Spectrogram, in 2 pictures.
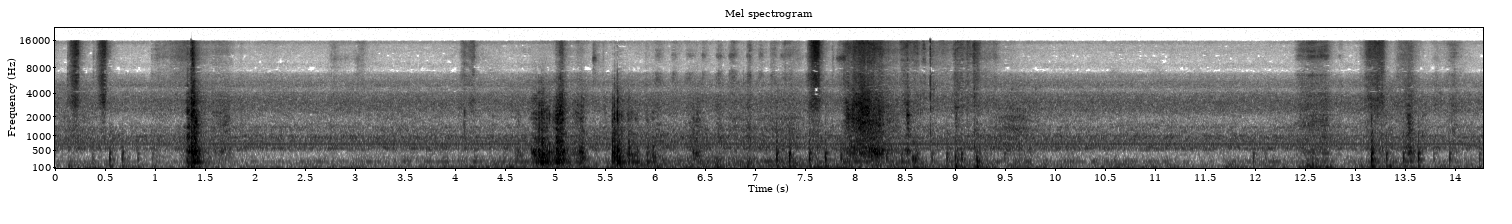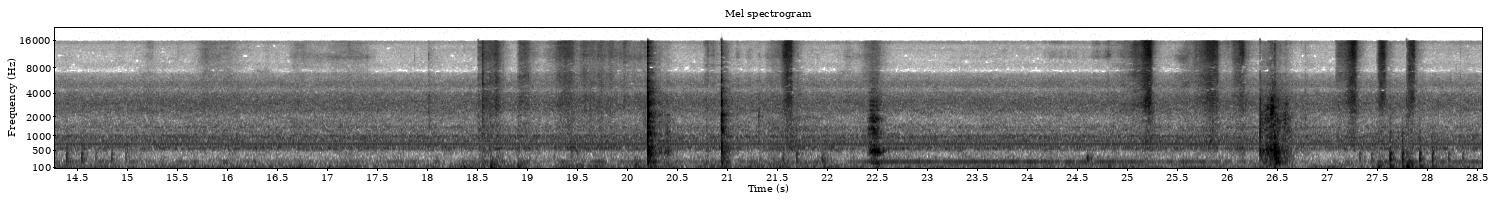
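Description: Hands brush and rub across paper.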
